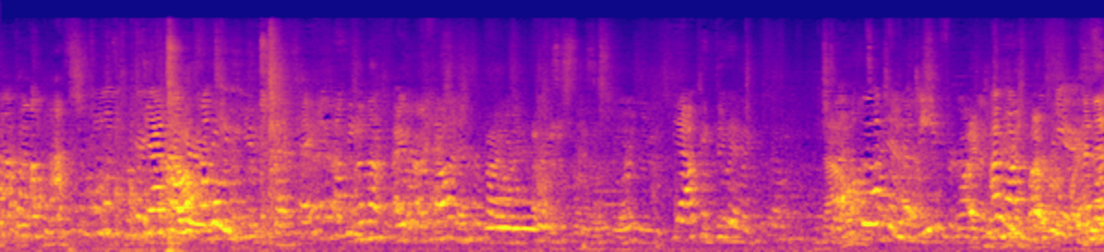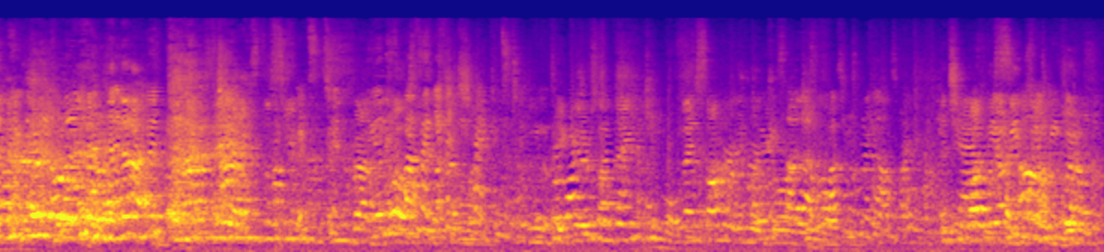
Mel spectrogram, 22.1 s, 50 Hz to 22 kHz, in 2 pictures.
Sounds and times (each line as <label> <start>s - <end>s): crowd light active conversations 0.0s - 22.0s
